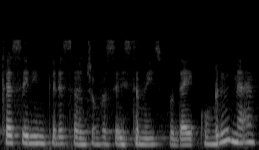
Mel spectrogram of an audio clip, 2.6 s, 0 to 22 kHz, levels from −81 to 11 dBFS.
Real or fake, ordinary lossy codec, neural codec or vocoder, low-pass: fake; none; codec, 16 kHz, 0.5 kbps, X-Codec, HuBERT features, trained on balanced general audio; 7.2 kHz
